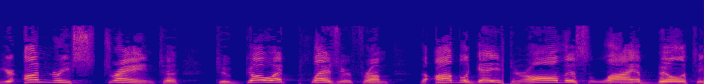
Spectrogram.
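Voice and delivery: loud, high, emphatic pulpit delivery; forceful preaching. Real, not acted. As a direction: drive each phrase home to the congregation, slowly. Preaches and reads scripture forcefully.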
